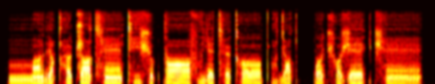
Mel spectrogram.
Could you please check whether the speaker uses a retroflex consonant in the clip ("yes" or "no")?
yes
